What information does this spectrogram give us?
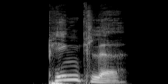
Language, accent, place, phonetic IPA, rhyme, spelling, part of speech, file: German, Germany, Berlin, [ˈpɪŋklə], -ɪŋklə, pinkle, verb, De-pinkle.ogg
- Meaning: inflection of pinkeln: 1. first-person singular present 2. singular imperative 3. first/third-person singular subjunctive I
